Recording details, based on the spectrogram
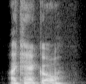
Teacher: The T on the end is completely gone. There's really only a difference in tone that differentiates the two versions.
